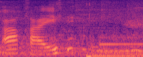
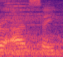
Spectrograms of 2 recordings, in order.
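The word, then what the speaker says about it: açaí: Before, alam nyo ba, ang pronunciation ko, akala ko Akay. Pero Asai Kick pala siya. So, A-C-A-I.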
